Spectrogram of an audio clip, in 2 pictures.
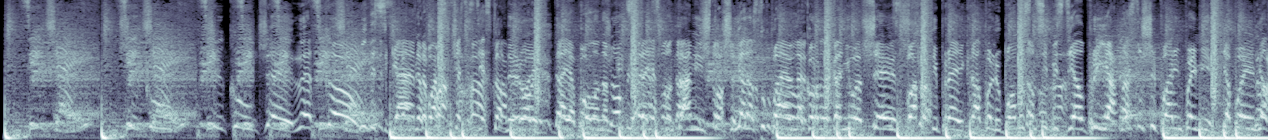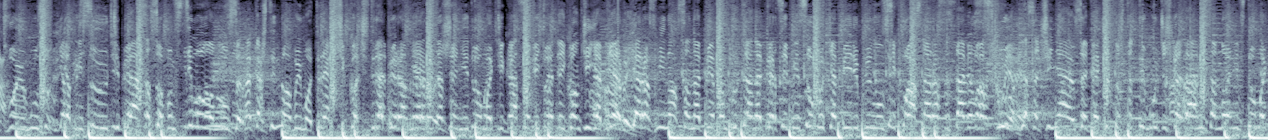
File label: rap board battle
